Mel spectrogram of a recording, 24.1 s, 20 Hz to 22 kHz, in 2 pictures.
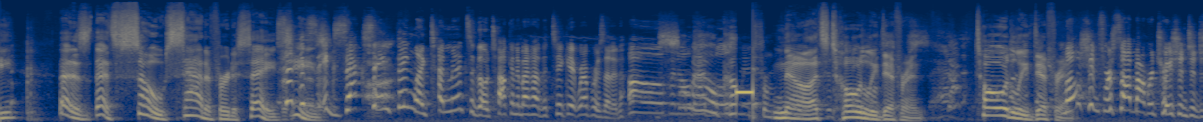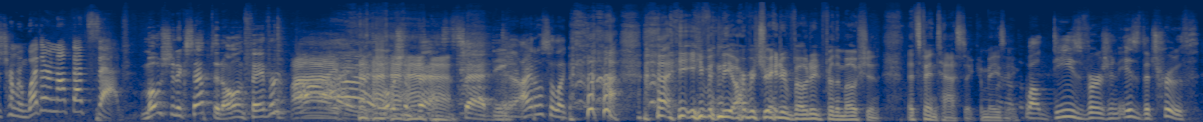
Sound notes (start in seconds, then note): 7.3 beep; 15.2 lawyer laughs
